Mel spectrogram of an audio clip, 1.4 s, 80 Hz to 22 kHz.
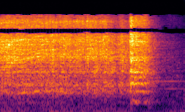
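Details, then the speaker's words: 50cc Kazuma Meerkat quad, starter jumped straight from a new battery. A harsh high whirring grind lasts about a second, then dies off with no cranking rhythm. Owner suspects a bad starter spinning without turning the engine and plans to check the starter chain under the stator. "that does not sound good at all I'm going to pull off the stator and see if the starter chain is still on there I'm almost think the way it sounds like it sounds like this is spinning and nothing else spinning which makes me nervous"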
